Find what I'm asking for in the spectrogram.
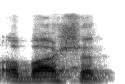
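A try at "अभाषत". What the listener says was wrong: Abhashata. So in the Atmanepadi Lang Lakara forms, you don't have the halanta. Whereas in the Parasmaipadi, you will have.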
